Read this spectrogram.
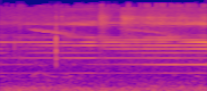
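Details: Metal detector sweeping non-metal ground with no target under the coil still sounds a steady high tone and its LED blinks; the threshold is set too high, giving a false signal.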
